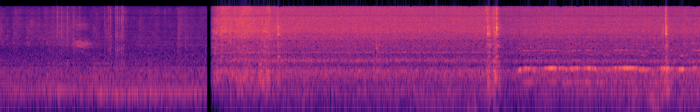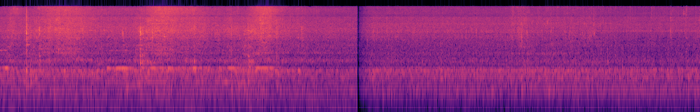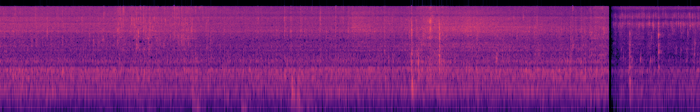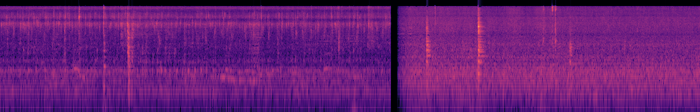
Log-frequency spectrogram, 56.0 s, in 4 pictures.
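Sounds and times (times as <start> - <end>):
vegetables sizzling in a pot: 4.1 - 56.0.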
